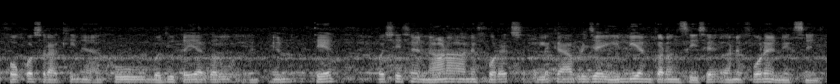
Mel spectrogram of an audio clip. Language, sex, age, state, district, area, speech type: Gujarati, male, 18-30, Gujarat, Junagadh, urban, spontaneous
